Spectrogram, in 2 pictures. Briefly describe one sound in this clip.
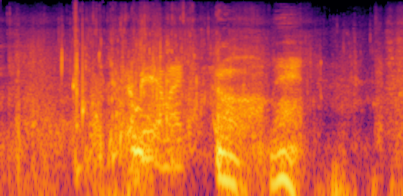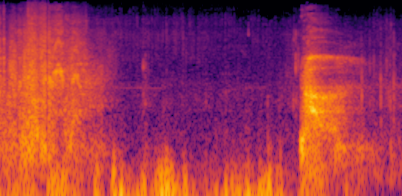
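A hooked fish splashes at the water's surface.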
